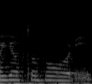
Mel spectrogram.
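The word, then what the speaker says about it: Göteborg: to talk to the mayor how do you pronounce the name of that term gothenburg or yotobori yes that's the one and to talk to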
